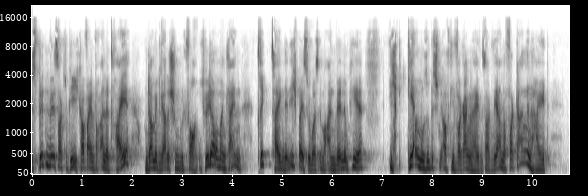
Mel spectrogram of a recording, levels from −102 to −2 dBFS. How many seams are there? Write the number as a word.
two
